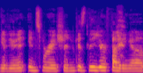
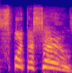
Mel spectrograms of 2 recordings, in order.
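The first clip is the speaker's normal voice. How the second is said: very high, loud shouted pirate voice; 11 semitones higher, 9 dB louder than usual. Voicing a ship captain ordering his men to board: pirate captain yelling orders. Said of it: "he's yelling off".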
